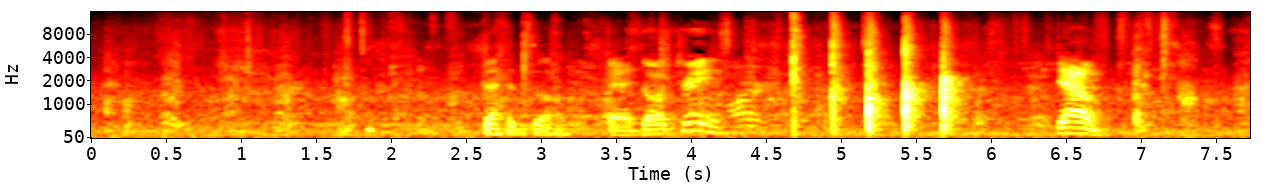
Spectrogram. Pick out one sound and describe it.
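A dog's paws patter across grass as it runs.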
